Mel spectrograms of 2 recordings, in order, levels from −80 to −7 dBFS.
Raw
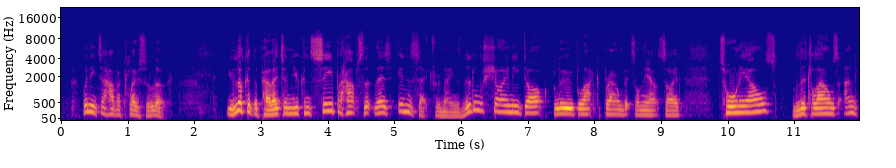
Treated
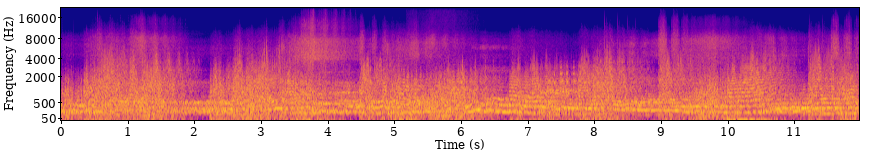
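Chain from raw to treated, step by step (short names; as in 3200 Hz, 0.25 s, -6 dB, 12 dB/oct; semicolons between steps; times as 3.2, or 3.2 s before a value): spectral swells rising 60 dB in 1.72 s; resonant low shelf 150 Hz -9 dB, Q 3; in parallel at +2 dB: compressor, threshold -26 dBFS, peak gain reduction 14 dB; 5.17–5.91 on the sum: added noise white -59 dBFS; vocal rider within 4 dB 0.5 s; step gate "x.xxx.xxx...." 87 bpm -12 dB; chorus voices 4, 0.84 Hz, delay 27 ms, depth 3.9 ms; sine folder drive 18 dB, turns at -8.5 dBFS; limiter -17 dBFS, peak gain reduction 9 dB; on a send: bouncing-ball echo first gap 0.19 s, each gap 0.8×, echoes 5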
